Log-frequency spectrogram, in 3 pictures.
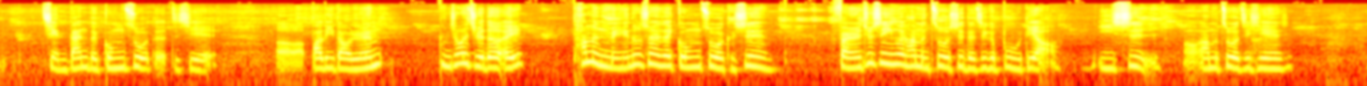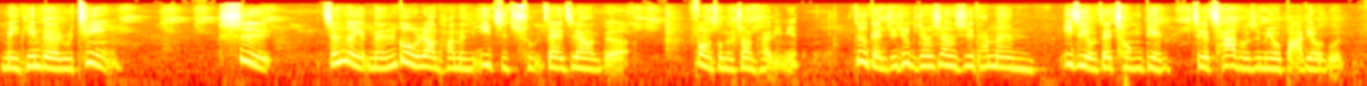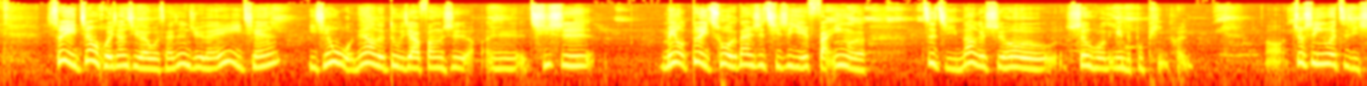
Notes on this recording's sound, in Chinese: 第一次嘗試戶外錄音，才剛講完峇里島雨季很猖狂，果然一錄就給我下雨。現在也想在這裡用戶外錄音的方式真實呈現給你們看。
